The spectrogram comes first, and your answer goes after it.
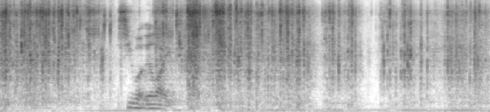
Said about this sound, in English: So let's open the bag,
